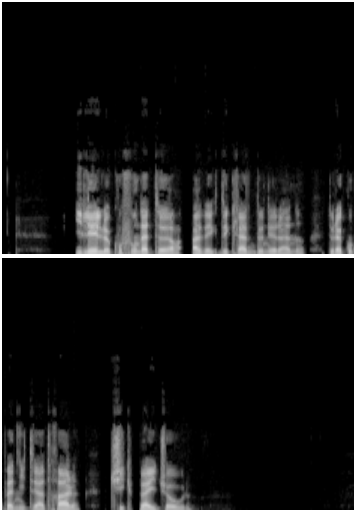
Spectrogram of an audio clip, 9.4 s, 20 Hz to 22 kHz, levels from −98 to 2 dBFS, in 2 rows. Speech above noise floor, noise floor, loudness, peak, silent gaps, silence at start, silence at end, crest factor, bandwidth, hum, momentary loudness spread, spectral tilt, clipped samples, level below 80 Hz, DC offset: 63 dB; -89 dBFS; -25 LUFS; -4 dBFS; 2.46-2.53 s, 6.01-6.06 s; 1 s; 2.2 s; 24 dB; 9.2 kHz; none; 11 LU; -4.5 dB/octave; under 0.1%; -68 dBFS; under 0.1%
